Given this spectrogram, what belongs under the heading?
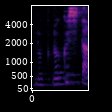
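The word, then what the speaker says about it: L'Occitane: ロクシタン、ロクシタンって読むんだ、ロクシタンの金木犀です。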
